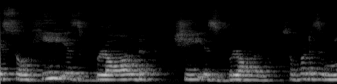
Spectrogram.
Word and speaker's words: blond: The word is blond, blond.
